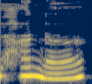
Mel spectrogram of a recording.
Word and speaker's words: 한: Bukan Hana, tapi dia nyebutnya Han, cuman Han aja.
